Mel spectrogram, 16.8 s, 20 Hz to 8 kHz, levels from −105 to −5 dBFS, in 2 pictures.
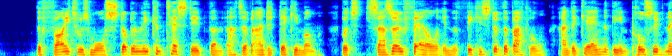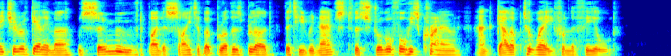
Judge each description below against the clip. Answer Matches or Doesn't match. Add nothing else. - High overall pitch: Doesn't match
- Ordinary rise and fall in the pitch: Matches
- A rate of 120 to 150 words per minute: Doesn't match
